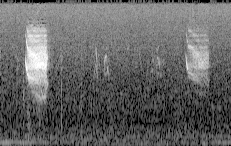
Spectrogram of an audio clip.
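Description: Black eagle calling among rocky kopjes in Tanzania: two short, bright, high-pitched calls about three seconds apart, the first louder, over a quiet background hum.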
